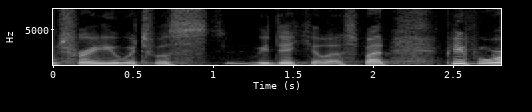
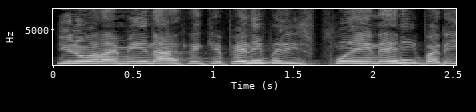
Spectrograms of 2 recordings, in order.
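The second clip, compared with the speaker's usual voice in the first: ordinary delivery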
